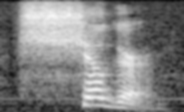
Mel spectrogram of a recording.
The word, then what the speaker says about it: sugar: not know is that there are some words in English that are written with the letter S but are pronounced with the SH sound words like sugar and sure and to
